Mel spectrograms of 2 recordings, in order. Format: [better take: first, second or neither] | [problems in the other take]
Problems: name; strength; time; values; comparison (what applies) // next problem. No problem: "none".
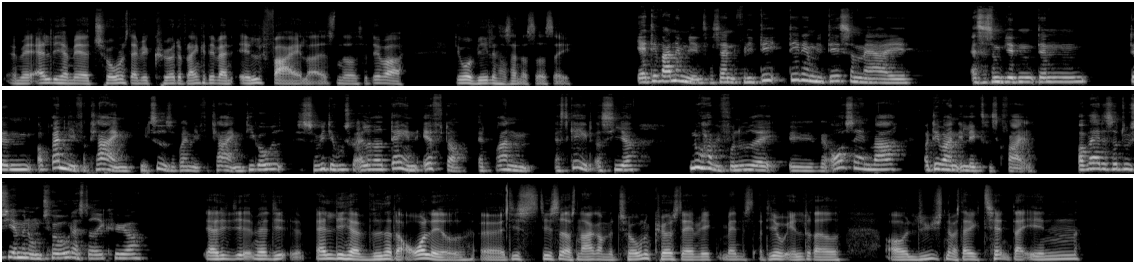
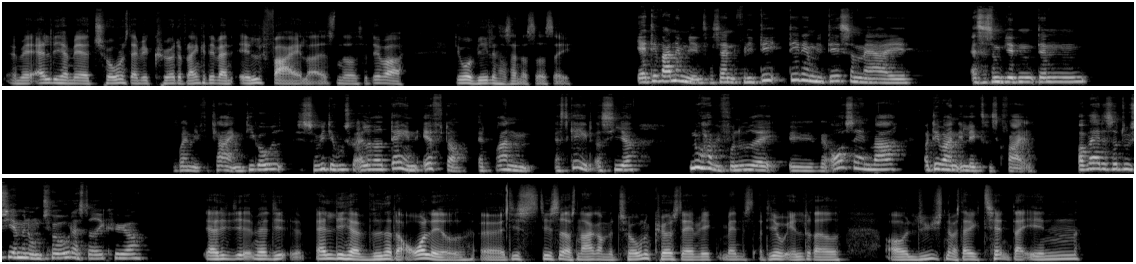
first | audio cutting out; at 11 s for 2 s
